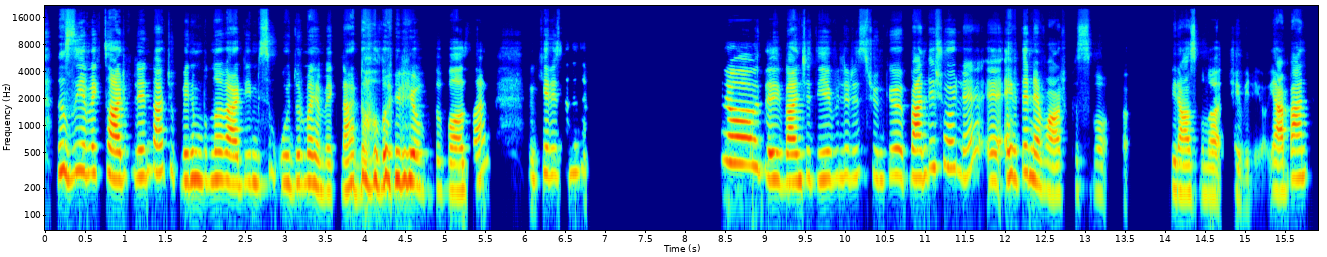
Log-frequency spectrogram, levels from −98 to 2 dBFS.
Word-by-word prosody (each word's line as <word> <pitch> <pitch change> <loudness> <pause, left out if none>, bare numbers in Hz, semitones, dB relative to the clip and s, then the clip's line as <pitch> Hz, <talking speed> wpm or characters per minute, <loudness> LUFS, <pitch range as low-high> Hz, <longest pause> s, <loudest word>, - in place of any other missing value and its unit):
hızlı 310 -1 0
yemek 295 -1 -2
tariflerini 270 +1 +3
daha 300 -1 +1
çok 300 -6 -17
benim 250 +1 +1
buna 250 +1 -2
verdiğim 235 0 +1
isim 230 +6 -14
uydurma 235 +1 -2
yemekler 195 +2 -3
de - - +2
olabiliyor 250 0 +2
bu 170 0 -31
da 200 -1 -15
bazen. 190 - -2 0.5
Bir 250 - -12
keresinde 290 +1 -7
de - - -16 1.7
Ya 375 -4 +6
dey 250 -1 +2
bence 245 +1 +3
diyebiliriz. 265 +2 -7
Çünkü 270 0 -5
bende 270 +6 +4
şöyle, 335 -5 -5 0.3
eee, 245 -1 -3
evde 275 +3 -1
ne 230 -5 +1
var 180 -1 0
kısmı 190 -2 -18
a 180 - -17 0.6
biraz 180 -2 -2
buna 170 -2 -5
çeviriyor. 160 -8 -17
Ya 185 -2 +2
ben 265 +1 +2
250 Hz, 140 wpm, -23 LUFS, 220-280 Hz, 1.7 s, Ya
